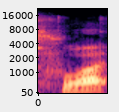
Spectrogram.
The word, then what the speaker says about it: Fouras: alors la Rochelle regarder Fouras ça se prononce Fouras et si vous avez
